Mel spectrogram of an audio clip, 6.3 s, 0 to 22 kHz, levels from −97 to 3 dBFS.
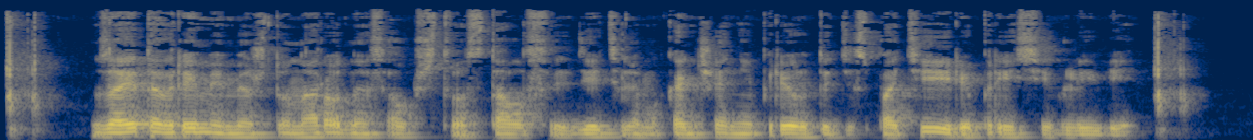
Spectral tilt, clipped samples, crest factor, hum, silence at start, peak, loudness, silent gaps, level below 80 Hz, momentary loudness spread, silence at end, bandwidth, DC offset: -5 dB/octave; under 0.1%; 20 dB; none; 0.05 s; -2 dBFS; -21 LUFS; none; -62 dBFS; 9 LU; 0.3 s; 16.5 kHz; under 0.1%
